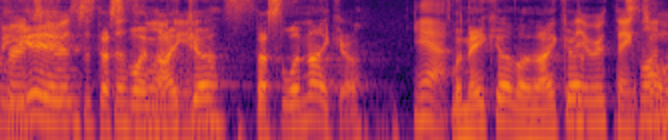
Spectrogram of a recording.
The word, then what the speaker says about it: Thessalonica: Tessel what? Thessalonica. Lanika. Lanica. Not Lene. The people who were referred to as the Thessalonica. Thessalonians. Thesalonica.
